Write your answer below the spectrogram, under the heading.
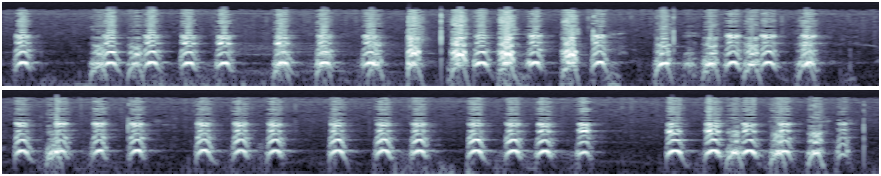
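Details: An alert Bhotia dog guarding at evening time gives long, sustained barking in rapid bursts of steady barks, broken by brief pauses; no other sounds stand out.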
